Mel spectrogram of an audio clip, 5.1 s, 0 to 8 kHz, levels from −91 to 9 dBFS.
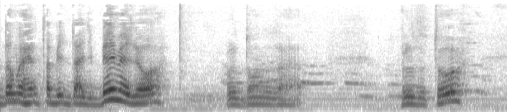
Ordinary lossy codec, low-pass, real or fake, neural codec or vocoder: MP3, 32 kbps; 7.2 kHz; real; none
